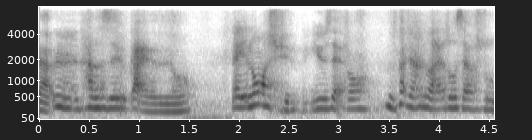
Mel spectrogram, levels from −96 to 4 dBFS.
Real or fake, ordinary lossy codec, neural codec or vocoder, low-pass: fake; Opus, 64 kbps; codec, 16 kHz in and 24 kHz out, 0.9 kbps, LongCat-Audio-Codec, four codebook decoder; 7.2 kHz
